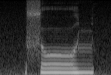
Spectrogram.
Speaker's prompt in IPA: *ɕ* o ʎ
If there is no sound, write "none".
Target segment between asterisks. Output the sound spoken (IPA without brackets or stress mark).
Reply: s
